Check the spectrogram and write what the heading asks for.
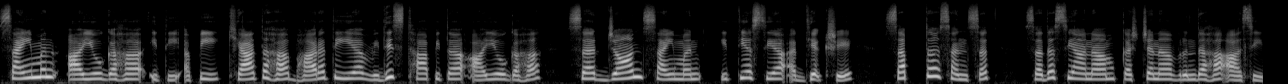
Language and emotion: Sanskrit, neutral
